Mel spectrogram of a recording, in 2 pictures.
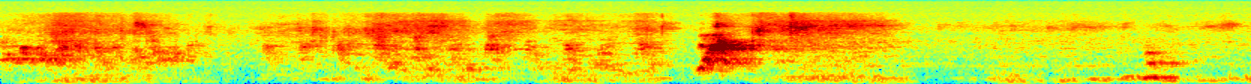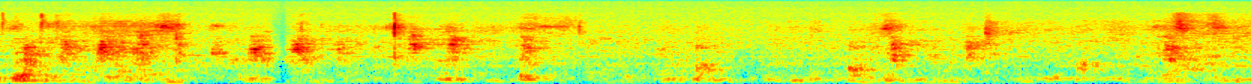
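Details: Pulsed Doppler blood flow signal from a mouse, from a non-invasive small-animal Doppler flow velocity system, played through a computer and recorded by a room microphone: rapid, rough whooshing pulses, with flow velocities recognizable by sound.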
